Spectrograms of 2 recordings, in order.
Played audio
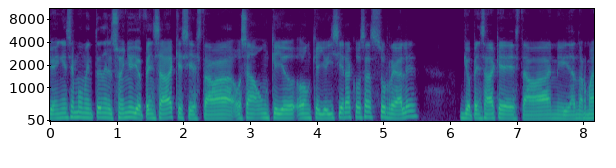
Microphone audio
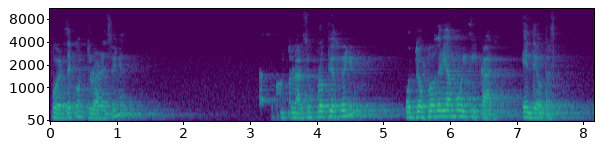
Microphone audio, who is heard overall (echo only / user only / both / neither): user only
